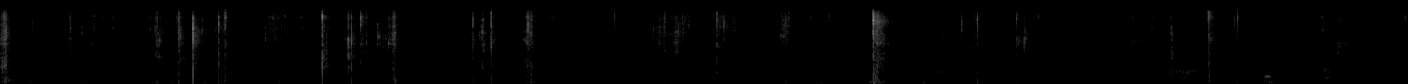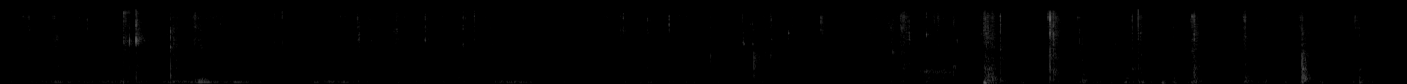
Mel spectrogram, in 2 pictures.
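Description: Metallic slime being stretched, folded and pressed by hand, giving an irregular stream of small crackles and pops.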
